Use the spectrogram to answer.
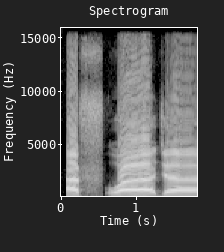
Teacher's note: Kemudian pada lafal fa, alirkan nafasnya, karena fa itu harus ada angin yang kita keluarkan karena dia sifatnya hams, mengalirnya nafas. Afwaja. Lafal jan mad iwad kembali, yaitu kita ganti fathatain yang menjadi panjang.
